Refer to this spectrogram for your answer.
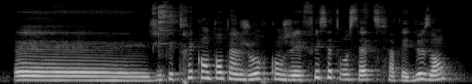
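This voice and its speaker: A woman's fairly high voice, dark and mellow in tone, at a moderate pace with ordinary pitch variation. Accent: non-native. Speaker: cooking channel host. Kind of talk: cooking tutorial. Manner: halting, many hesitations.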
